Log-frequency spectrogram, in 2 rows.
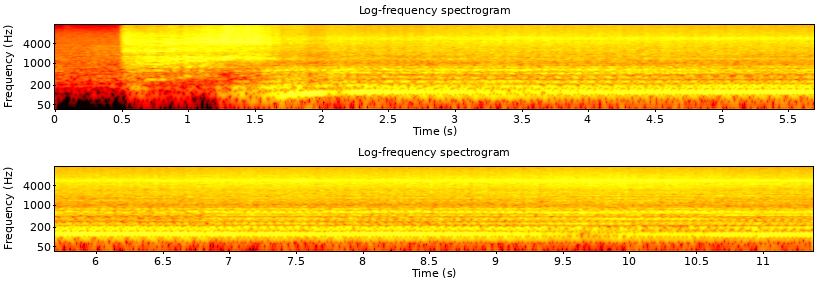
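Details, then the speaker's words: BMW E46 with LS V8, after diagnosing a startup noise: brief crank, fires and settles into steady, even V8 idle with no squeal or knock; normal start, running a little rich. "got her going sounds good just pulling some fuel out it's running a little rich"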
